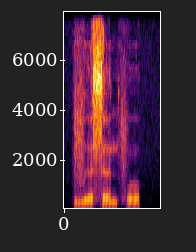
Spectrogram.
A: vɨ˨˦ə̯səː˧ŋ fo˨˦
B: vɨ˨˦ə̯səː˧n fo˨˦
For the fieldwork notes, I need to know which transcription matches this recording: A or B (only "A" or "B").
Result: B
